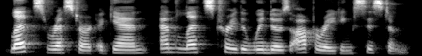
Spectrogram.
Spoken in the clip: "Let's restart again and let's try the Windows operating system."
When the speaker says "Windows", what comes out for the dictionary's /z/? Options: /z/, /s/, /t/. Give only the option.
/z/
